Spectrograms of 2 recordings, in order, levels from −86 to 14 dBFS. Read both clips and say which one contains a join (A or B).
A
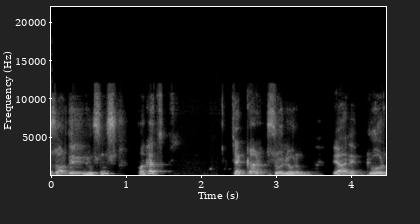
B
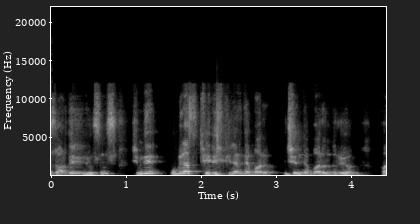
A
